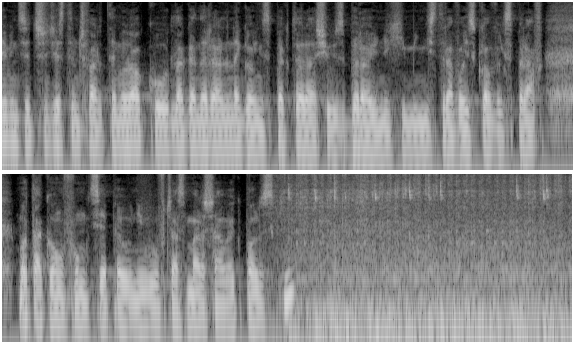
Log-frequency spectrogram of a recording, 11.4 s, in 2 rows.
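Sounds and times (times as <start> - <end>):
speech: 0.0 - 9.2
vintage Cadillac engine idling: 8.4 - 11.4.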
